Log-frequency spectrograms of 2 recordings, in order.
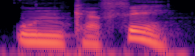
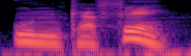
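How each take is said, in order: No difference in how they are said.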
